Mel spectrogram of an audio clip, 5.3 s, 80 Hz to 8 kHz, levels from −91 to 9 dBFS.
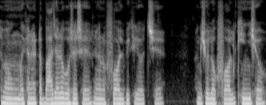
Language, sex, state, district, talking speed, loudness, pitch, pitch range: Bengali, male, West Bengal, Kolkata, 145 wpm, -12 LUFS, 135 Hz, 130-140 Hz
